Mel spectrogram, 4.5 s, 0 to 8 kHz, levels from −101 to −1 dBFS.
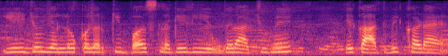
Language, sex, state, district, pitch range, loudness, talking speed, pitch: Hindi, female, Maharashtra, Mumbai Suburban, 205-225 Hz, -19 LUFS, 200 wpm, 215 Hz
